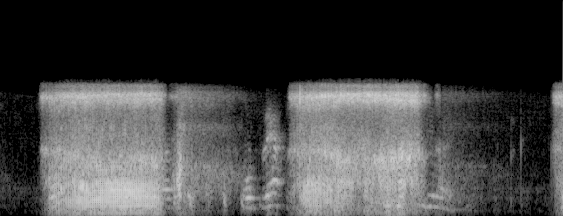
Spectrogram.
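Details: An adult man, the filmer's father, asleep with loud, harsh snoring: long rattling inspiratory snores separated by quieter breathing, two snores in about seven seconds; snoring.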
